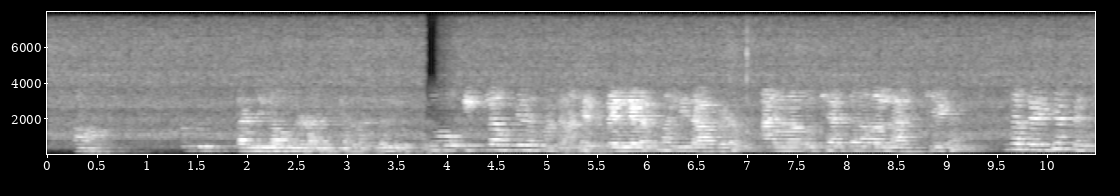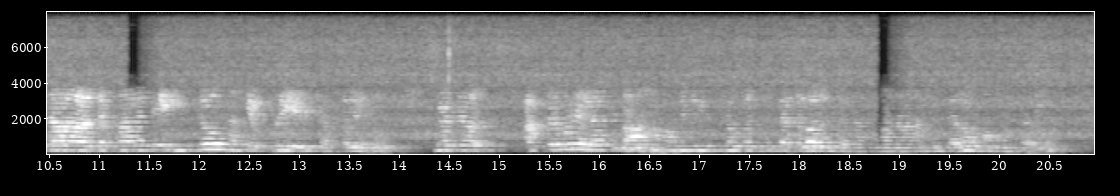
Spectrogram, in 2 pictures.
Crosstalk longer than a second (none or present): none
